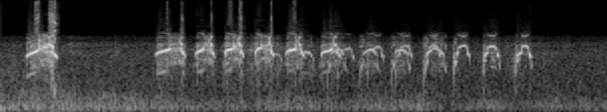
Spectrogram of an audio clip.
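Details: Osprey nest with three young and parents delivering fish, windy weather; one loud sharp whistle, a pause, then an even string of about a dozen high, downslurred chirps fading at the end, with a soft wind hiss.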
